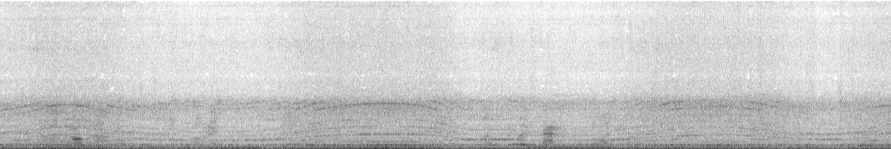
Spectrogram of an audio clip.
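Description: A forklift's hydraulics whine, rising and falling in pitch.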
